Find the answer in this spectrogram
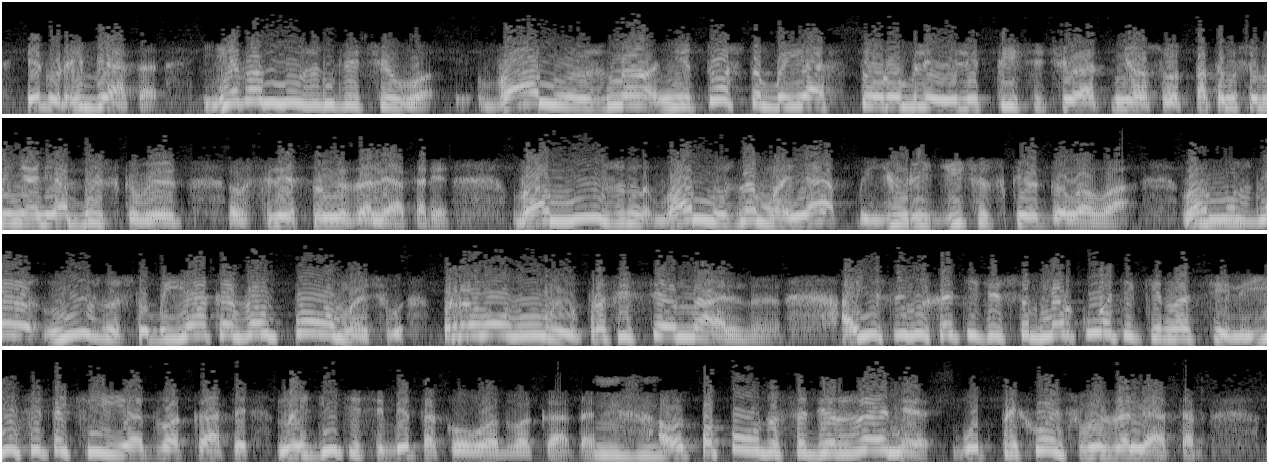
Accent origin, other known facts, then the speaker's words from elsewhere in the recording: Moscow, Russia; я из Москвы.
